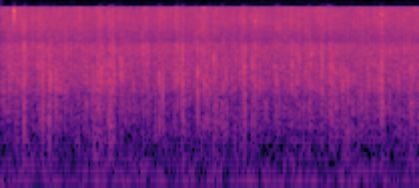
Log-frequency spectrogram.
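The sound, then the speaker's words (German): Steady rain falling over a city, with a dense, continuous patter of drops on surfaces, even in level and fairly faint, and no voices. “Tagelang schon der Regen über der Stadt”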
